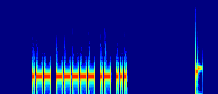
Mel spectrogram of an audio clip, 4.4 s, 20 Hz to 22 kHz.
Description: Morse code, heard as a keyed tone, about 30 wpm, 700 Hz. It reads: W0AS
